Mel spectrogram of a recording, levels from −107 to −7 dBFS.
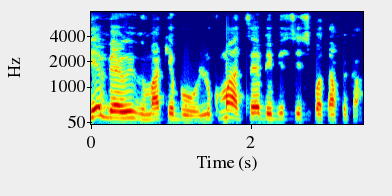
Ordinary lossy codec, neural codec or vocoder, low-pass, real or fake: none; none; none; real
